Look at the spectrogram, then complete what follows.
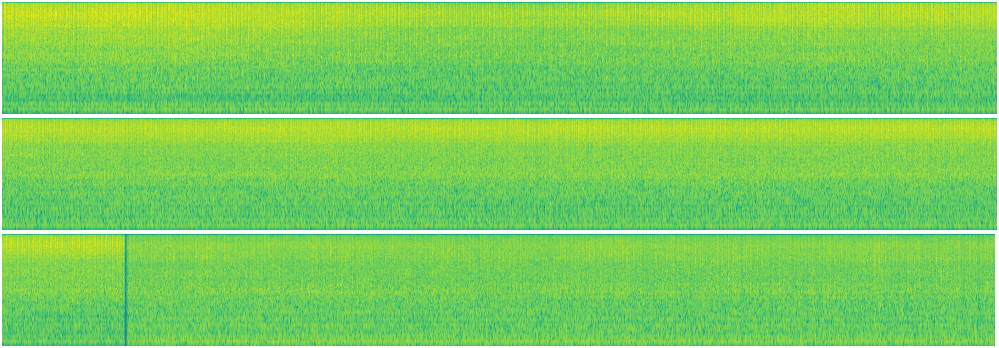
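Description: Gold dredge's engine running steadily with a fast, even low beat. About two-thirds of the way through the sound cuts abruptly to a louder engine running at a slightly different pitch.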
